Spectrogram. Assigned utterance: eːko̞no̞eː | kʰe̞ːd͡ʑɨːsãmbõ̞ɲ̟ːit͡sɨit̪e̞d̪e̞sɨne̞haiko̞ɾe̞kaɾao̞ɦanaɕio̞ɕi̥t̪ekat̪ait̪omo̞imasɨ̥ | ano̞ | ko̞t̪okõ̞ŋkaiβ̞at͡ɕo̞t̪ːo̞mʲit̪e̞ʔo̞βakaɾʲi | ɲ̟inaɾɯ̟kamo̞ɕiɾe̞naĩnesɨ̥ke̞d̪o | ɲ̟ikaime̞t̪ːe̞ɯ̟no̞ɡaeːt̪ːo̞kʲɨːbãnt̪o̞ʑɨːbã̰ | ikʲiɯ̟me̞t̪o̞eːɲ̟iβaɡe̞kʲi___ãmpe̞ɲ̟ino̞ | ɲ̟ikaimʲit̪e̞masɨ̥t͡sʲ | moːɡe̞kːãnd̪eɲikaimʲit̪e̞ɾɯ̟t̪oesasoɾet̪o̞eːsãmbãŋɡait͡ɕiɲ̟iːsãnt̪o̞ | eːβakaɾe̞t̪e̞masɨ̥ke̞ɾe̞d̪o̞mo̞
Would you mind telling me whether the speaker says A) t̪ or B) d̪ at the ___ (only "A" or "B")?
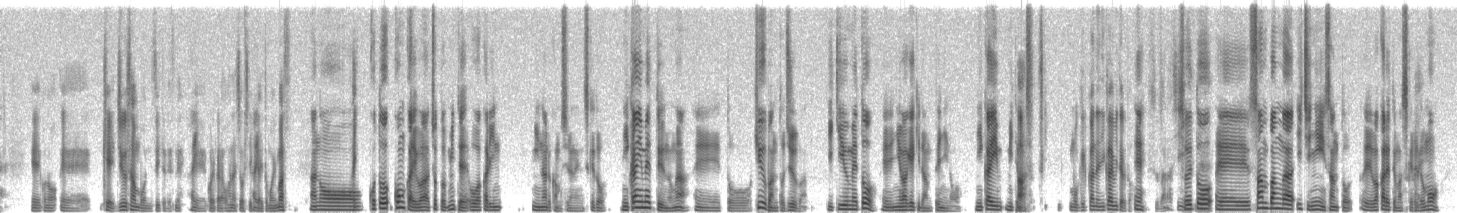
B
